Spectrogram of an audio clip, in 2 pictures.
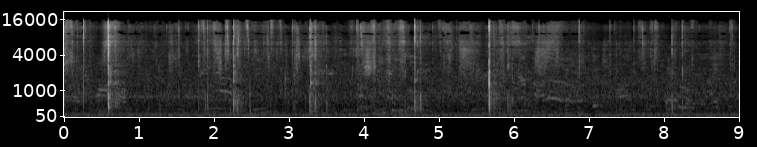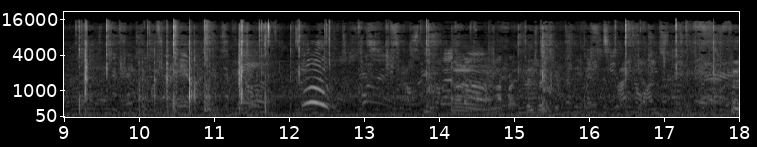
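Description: Pickleball paddles striking the hard plastic ball: sharp single pops, irregularly spaced, a second or two apart, some loud and some fainter. Faint voices talk near the end.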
